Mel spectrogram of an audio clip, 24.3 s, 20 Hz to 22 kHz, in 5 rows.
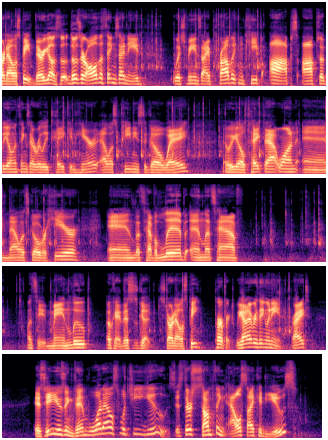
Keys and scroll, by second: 0.0-4.3 typing, 5.7-11.6 typing, 7.5 ctrl+c, 9.8 ctrl+n, 10.1 ctrl+c, 13.7 ctrl+c, 14.0-15.0 typing, 15.2 ctrl+d, 15.4 ctrl+d, 15.7 ctrl+d, 17.3 ctrl+d, 17.3 ctrl+c, 18.6-19.4 typing.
